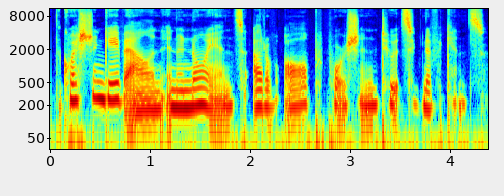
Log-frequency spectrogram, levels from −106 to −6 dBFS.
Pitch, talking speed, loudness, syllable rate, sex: 200 Hz, 180 wpm, -20 LUFS, 5.6 syllables/s, female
